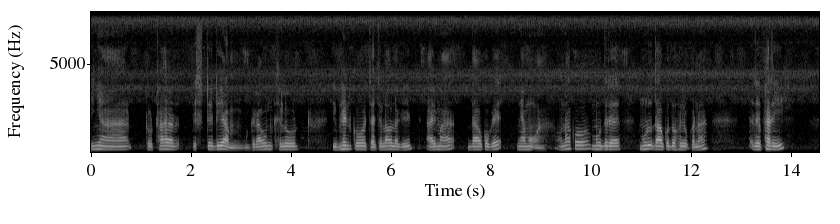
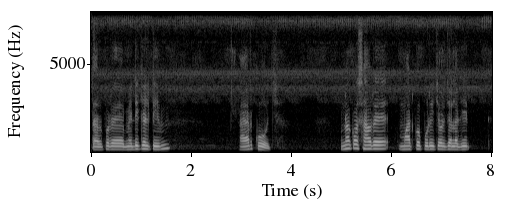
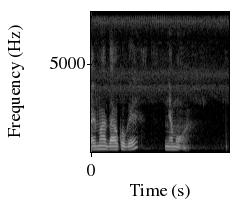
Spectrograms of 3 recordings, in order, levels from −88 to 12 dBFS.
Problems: constant background noise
